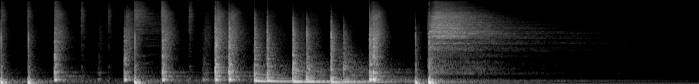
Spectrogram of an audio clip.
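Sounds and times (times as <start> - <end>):
ending drum loops: 0.0 - 4.7.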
